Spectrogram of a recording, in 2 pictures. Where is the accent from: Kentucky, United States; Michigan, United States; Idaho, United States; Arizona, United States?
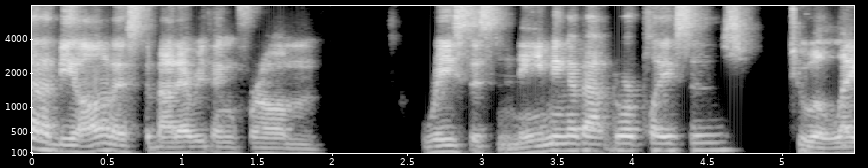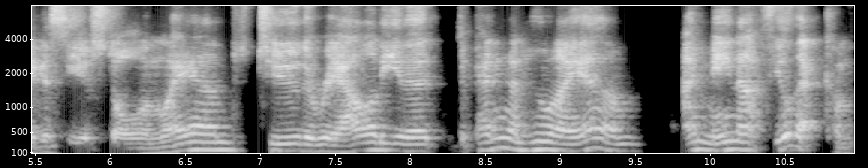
Idaho, United States; Boise; I grew up in Boise, Idaho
